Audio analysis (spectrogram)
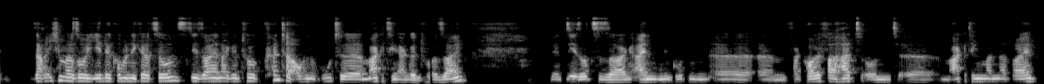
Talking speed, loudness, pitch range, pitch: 145 wpm, -19 LUFS, 120-150 Hz, 135 Hz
